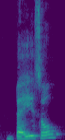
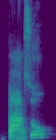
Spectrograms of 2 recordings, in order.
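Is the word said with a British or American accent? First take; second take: American; British. First: It is said with an American accent. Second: It is said with a British accent.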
